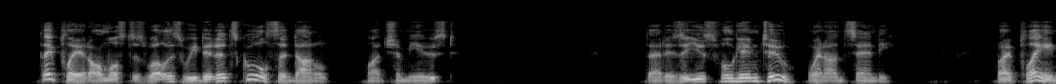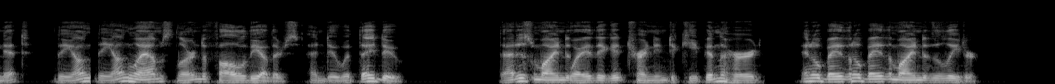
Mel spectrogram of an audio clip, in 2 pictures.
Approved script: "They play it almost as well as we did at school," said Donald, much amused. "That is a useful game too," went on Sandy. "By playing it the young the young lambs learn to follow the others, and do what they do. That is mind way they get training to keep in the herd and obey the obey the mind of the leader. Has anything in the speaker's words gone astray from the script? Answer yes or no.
no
